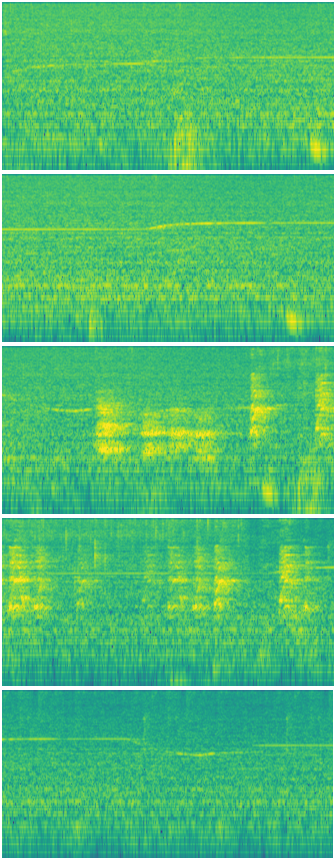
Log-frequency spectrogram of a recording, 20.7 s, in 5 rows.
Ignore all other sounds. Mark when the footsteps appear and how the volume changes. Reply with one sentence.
You can't hear the footsteps here.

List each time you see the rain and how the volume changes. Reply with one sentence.
You can hear the rain from 0.0 to 20.6 s, getting quieter.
